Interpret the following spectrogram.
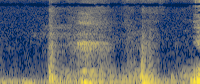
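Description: A few short, faint breath sounds from a woman having her nostril pierced through a forceps clamp, just as the needle goes in.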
